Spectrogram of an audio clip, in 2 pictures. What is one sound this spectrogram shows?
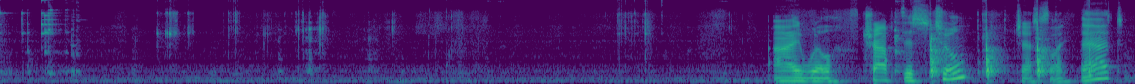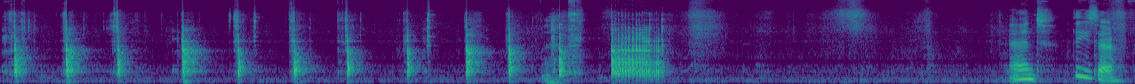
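A knife chops on a wooden board with quick taps.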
